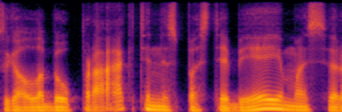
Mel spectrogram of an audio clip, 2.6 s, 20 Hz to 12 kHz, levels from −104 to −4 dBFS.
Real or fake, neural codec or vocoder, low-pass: fake; codec, 24 kHz, 0.9 kbps, DualCodec; 10.8 kHz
